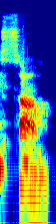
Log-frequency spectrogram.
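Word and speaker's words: psalm: L silent रहेगा काम पी एस ए एल एम अब देखिए इसमें पी भी साइलेंट रहेगा और एल भी साइलेंट रहेगा इसे हम पढ़ेंगे साम इसके बाद आगे है बी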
